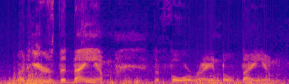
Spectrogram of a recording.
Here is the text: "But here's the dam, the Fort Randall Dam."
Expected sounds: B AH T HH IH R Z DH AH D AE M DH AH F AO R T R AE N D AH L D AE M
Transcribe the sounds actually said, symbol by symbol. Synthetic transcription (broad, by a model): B AH T HH IH R Z DH AH D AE M DH AH F AO R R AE N D L D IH M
